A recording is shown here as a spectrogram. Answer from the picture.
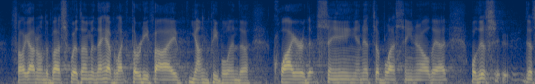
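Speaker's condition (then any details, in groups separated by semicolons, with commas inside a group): Cleft lip and palate; called hair lip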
